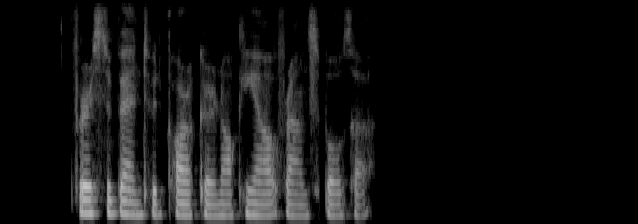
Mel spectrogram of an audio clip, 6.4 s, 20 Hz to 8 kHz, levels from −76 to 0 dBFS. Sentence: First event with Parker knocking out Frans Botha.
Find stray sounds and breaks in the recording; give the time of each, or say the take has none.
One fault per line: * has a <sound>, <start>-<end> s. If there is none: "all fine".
all fine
